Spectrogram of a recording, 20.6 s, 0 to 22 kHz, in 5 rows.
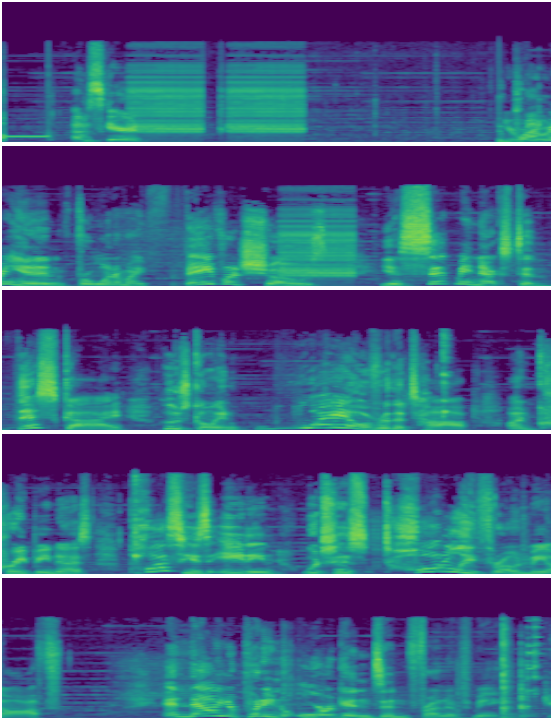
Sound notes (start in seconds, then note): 0.9 buzzer rings; 6.2 buzzer rings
